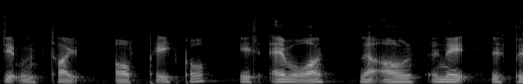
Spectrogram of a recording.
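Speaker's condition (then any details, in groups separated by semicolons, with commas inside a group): Cerebral palsy; needs help shopping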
